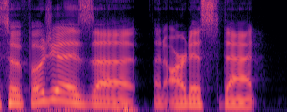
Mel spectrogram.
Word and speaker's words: Faouzia: is crystal clear yeah i don't even know phosgea fao i'll spell it out f-a-o-u-z-i-a yeah there you go uh phogia so fojia is uh an artist that is an ed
